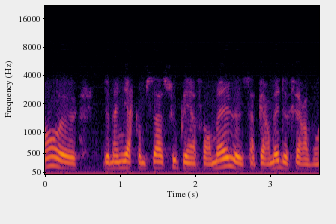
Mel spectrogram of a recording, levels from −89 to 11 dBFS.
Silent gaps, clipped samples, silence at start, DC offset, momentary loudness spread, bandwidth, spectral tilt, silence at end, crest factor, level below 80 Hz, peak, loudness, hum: none; under 0.1%; 0 s; 0.4%; 6 LU; 4 kHz; -8.5 dB/octave; 0 s; 14 dB; -58 dBFS; -10 dBFS; -25 LUFS; none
